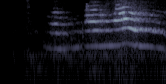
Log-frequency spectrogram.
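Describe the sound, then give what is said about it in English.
A person's voice imitates a cat's meow, one drawn-out, rising and falling mew lasting under two seconds, fairly clear with no other talk. “Oh, so uh, they often will get so frustrated they imitate the sounds of a cat.”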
